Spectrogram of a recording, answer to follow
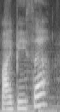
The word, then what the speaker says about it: Ibiza: Notice that perfect pronunciation of Ibiza.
